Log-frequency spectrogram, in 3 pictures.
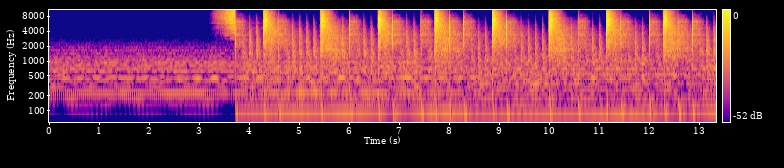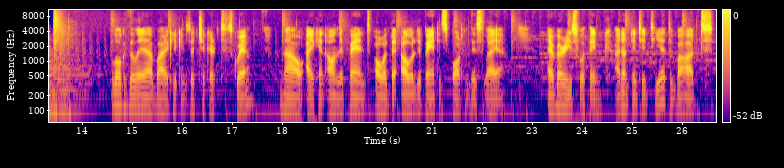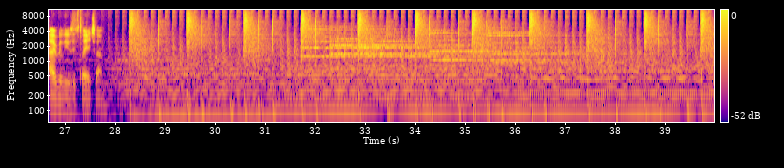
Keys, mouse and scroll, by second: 5.6 ctrl+click, 6.1 ctrl+shift+i, 11.0 ctrl+d, 17.5 g.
